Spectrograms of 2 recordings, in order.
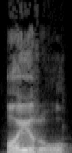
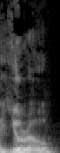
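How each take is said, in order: First: The first vowel sounds like 'oi'. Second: The first vowel is not an 'oi' sound. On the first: The speaker calls it right. "it's Euro" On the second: The speaker calls it wrong. "we don't say Euro"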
